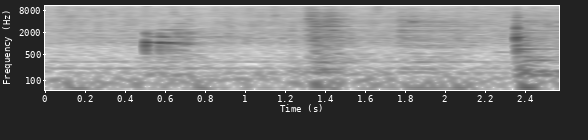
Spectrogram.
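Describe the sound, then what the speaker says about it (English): Mixed vegetables tipped into spices sauteing in a pan, with a steady sizzle and a few stirring scrapes, close and alone, without speech. "Let it saute a little bit more. To this, I'm going to add my vegetables."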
